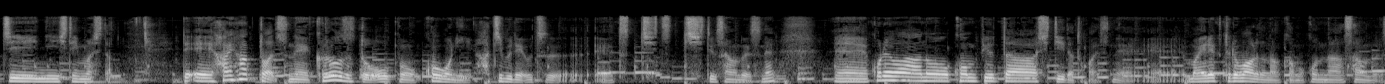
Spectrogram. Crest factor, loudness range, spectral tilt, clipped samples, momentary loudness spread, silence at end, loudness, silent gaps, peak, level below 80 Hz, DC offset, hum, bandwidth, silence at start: 16 dB; 5 LU; -5.5 dB/octave; under 0.1%; 11 LU; 0 s; -17 LUFS; none; 0 dBFS; -44 dBFS; under 0.1%; none; 10.5 kHz; 0 s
